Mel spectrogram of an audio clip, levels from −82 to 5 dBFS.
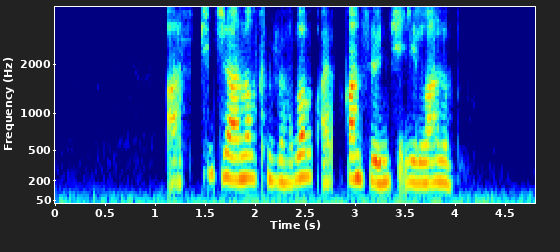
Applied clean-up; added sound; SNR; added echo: neural diffusion model UNIVERSE++.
